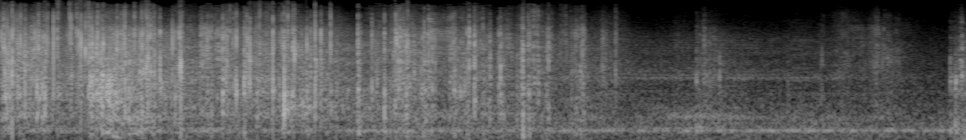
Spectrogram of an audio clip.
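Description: Trading-card pack wrapper being torn open and crinkled by hand. The crackling is dense and loud for about the first three seconds, then thins to lighter, scattered rustles.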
